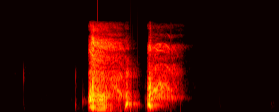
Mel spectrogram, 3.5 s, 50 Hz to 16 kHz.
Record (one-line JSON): {"cough_length": "3.5 s", "cough_amplitude": 23923, "cough_signal_mean_std_ratio": 0.33, "survey_phase": "beta (2021-08-13 to 2022-03-07)", "age": "65+", "gender": "Female", "wearing_mask": "No", "symptom_cough_any": true, "symptom_shortness_of_breath": true, "smoker_status": "Ex-smoker", "respiratory_condition_asthma": false, "respiratory_condition_other": false, "recruitment_source": "REACT", "submission_delay": "2 days", "covid_test_result": "Negative", "covid_test_method": "RT-qPCR"}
